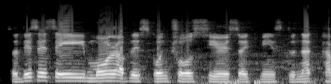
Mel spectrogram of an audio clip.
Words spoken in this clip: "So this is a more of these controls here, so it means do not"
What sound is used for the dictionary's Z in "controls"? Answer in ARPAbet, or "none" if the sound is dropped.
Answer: S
